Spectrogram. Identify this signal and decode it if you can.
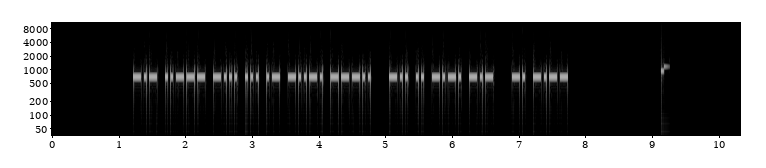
Morse code, heard as a keyed tone, about 30 wpm, 700 Hz. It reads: K2BSA/8 DICK NY
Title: K1USN SST QSO Practice - 30wpm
